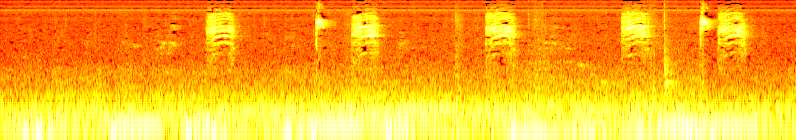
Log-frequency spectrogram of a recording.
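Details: Sogok otong sunbird repeating short, buzzy, high-pitched trilled bursts roughly every one to one and a half seconds, interspersed with single sharp chips, over a faint low hum.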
